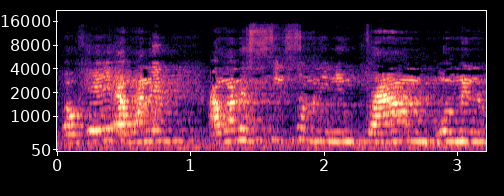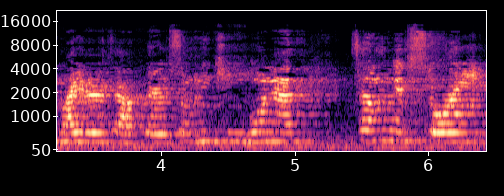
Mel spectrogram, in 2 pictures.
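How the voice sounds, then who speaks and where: An American woman performing spoken word poetry live with expressive, emphatic delivery into a stage microphone. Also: high voice, fairly quick. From Los Angeles, United States. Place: large hall at a conference ceremony. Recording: echoey hall, distant, faint noise.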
